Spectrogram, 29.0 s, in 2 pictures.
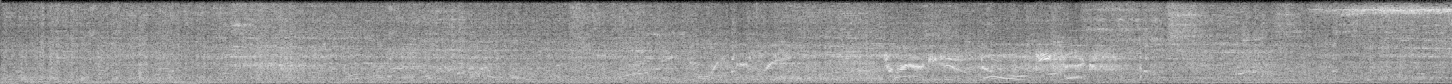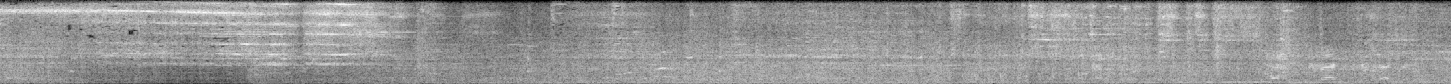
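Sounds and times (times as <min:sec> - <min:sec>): freight train wheels on rails: 0:00.0 - 0:29.0
high wheel squeal: 0:11.1 - 0:21.4.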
